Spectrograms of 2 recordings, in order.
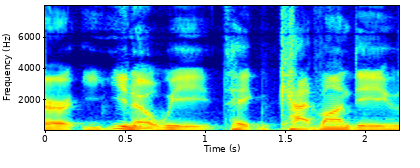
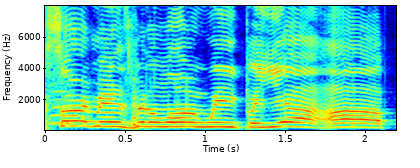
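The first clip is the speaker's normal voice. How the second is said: much higher, laughing while apologizing; real laughter breaking through an apology; laughing through words; 13 semitones higher, 5 dB louder than usual. Real, not acted. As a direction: try to talk but the giggles win. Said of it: "I just couldn't keep a straight face".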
